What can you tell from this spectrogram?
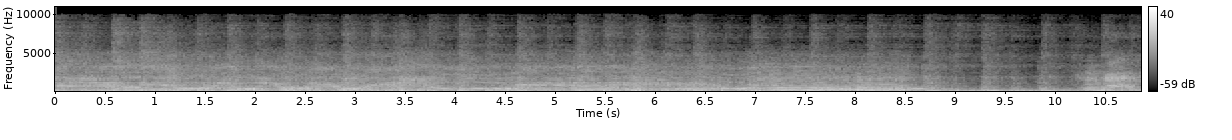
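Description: Live blues band playing amplified, with electric guitars to the fore over a steady beat.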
